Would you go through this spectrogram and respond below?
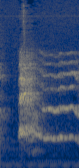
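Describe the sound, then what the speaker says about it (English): A dog gives one loud, close yelping bark that slides into a drawn-out whining howl, with no talk over it. "Sorry, my dogs are they're horrible."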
